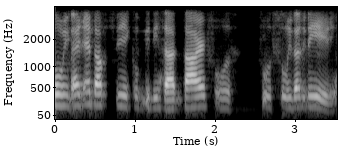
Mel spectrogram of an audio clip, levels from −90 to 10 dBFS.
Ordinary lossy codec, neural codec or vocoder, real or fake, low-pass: none; codec, 16 kHz, 1 kbps, FunCodec, trained on LibriTTS, 50 frames a second; fake; 3.6 kHz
